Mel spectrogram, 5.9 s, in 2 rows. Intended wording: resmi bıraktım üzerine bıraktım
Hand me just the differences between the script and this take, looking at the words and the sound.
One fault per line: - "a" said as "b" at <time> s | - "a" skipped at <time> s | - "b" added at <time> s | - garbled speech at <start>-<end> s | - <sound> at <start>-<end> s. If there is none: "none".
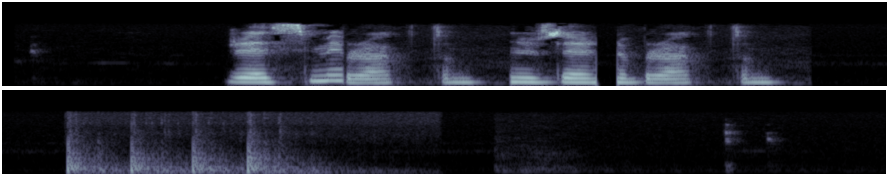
- dropout at 2.0-2.1 s
- thud at 3.2-4.4 s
